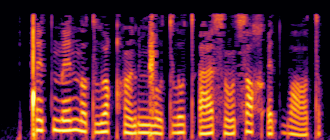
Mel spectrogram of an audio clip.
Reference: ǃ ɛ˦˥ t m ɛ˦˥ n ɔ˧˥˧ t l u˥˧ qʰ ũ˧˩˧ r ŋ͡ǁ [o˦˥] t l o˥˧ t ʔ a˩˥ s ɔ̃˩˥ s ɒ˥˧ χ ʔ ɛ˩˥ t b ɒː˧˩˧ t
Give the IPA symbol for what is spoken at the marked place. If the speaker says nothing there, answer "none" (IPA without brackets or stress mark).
o˧˩˧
